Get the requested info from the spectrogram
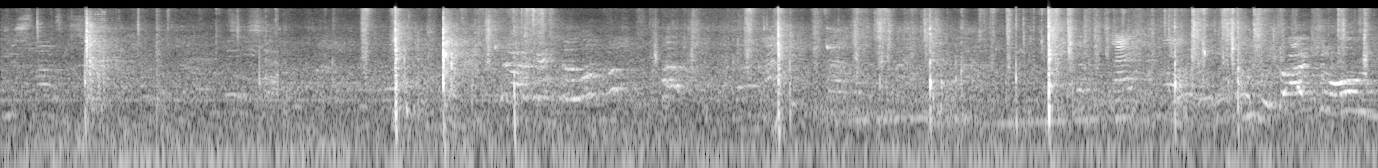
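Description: Tennis balls struck by racquets and bouncing on a hard court during a doubles point: a string of sharp pops about a second apart, including a serve about six seconds in, the loudest pop about eight seconds in. Faint distant voices in the background.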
